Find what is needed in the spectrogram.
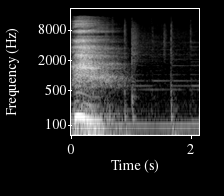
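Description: A man's heavy sigh, loud at the start with a falling voiced tone and dying away within about half a second, over faint background music.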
